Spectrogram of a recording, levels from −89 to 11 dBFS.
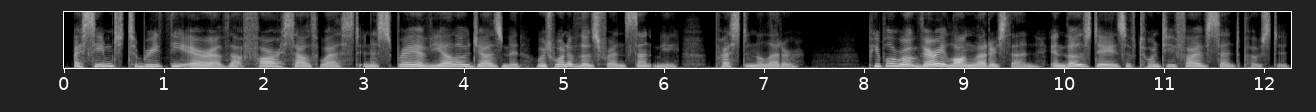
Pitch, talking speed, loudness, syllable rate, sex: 230 Hz, 200 wpm, -18 LUFS, 5.5 syllables/s, female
